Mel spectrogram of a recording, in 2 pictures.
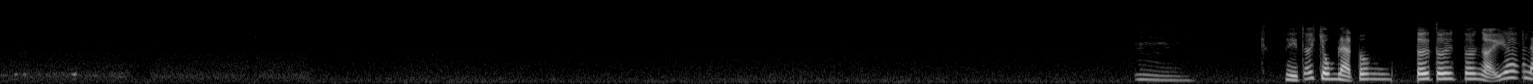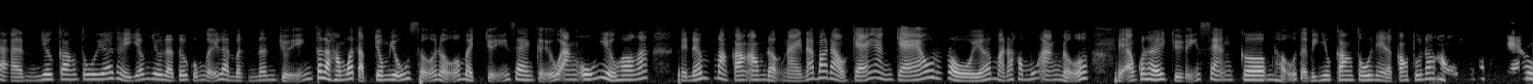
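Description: From 0.02 to 1.29 s, 1.55 to 1.82 s and 2.94 to 3.04 s, the other side's voice leaking through appears as a separate, very faint voice rather than room reverb. It is likely loudspeaker echo left behind by the echo canceller. From 29.79 s to the end, speech suppressed in double talk pulls the talker down by around 30 dB, likely from the canceller ducking both sides at once. The voice dips in level.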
